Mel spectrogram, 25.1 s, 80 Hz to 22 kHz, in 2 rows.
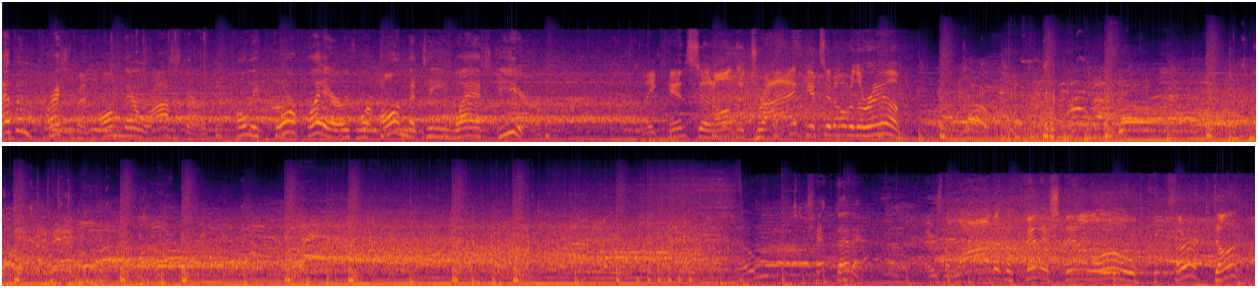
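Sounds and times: crowd noise: 0.0 - 25.0
music with steady bass line: 9.1 - 20.0.

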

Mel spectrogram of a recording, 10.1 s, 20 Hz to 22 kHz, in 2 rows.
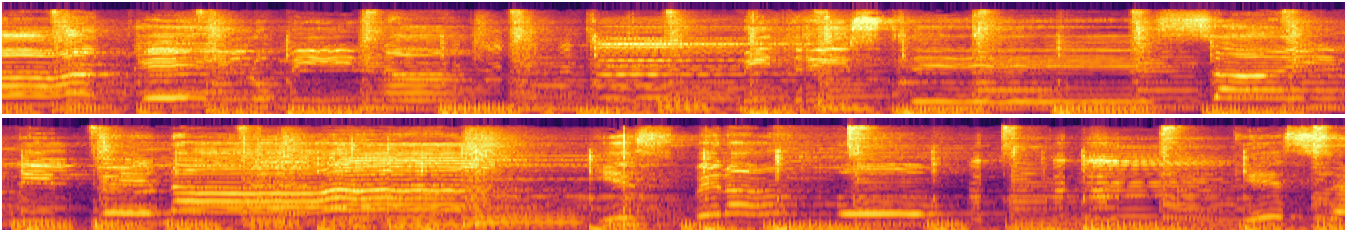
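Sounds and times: acoustic guitar: 0.0 - 10.0
button accordion melody: 0.0 - 10.0
drum kit steady beat: 0.0 - 10.0
electric bass: 0.0 - 10.0.

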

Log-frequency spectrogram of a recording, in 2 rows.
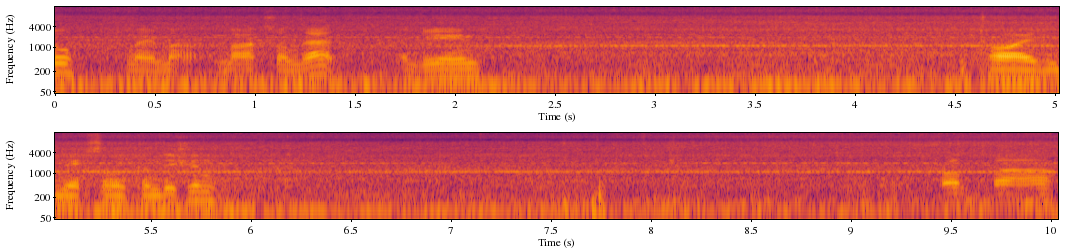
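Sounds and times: faint high whine: 0.0 - 10.0
low background rumble: 0.0 - 10.0.

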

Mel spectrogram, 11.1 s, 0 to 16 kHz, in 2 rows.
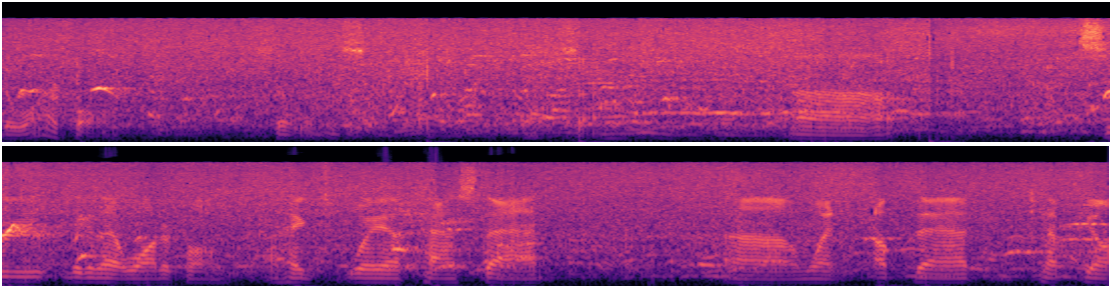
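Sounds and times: people's voices: 0.0 - 11.0
waterfall pouring into pool: 0.0 - 11.0.

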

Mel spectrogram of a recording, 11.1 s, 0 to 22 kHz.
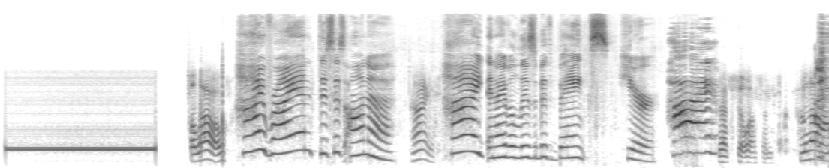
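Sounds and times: telephone ringback tone: 0.0 - 2.1.

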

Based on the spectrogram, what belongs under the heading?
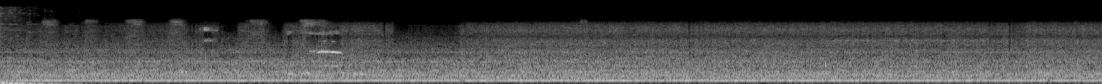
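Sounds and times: machine hum with hiss: 0.0 - 1.7.

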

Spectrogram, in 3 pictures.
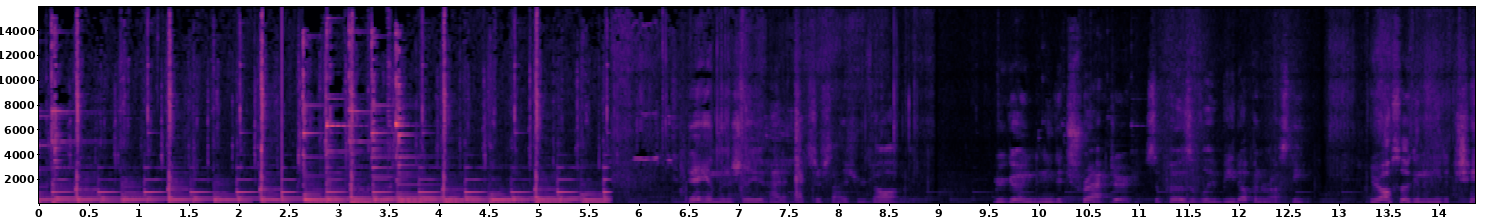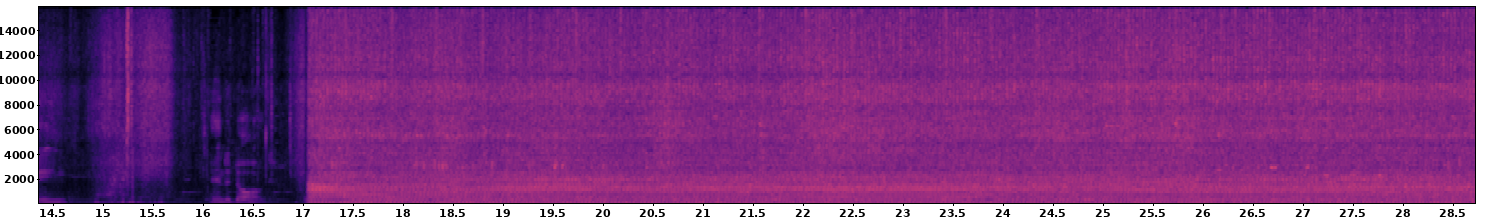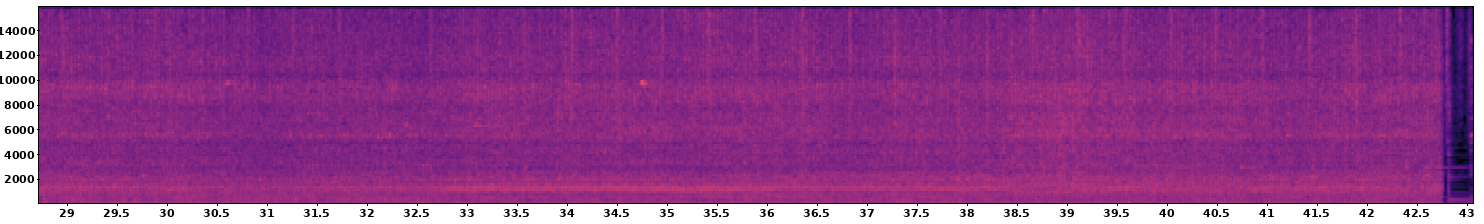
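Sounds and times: tractor engine running: 17.0 - 42.8.

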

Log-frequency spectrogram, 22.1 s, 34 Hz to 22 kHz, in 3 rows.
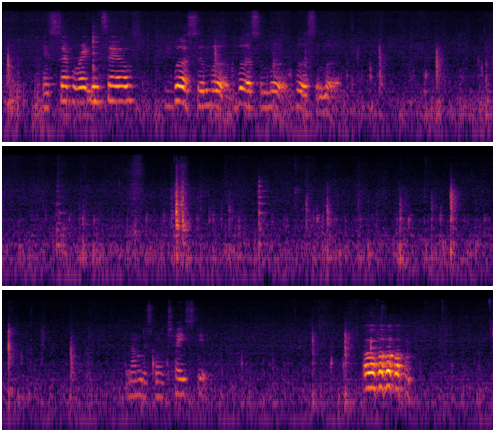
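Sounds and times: wooden spoon stirring in skillet: 0.0 - 22.0
spoon tapping and scraping pan: 1.2 - 1.7, 8.1 - 8.8, 9.8 - 16.0.

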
